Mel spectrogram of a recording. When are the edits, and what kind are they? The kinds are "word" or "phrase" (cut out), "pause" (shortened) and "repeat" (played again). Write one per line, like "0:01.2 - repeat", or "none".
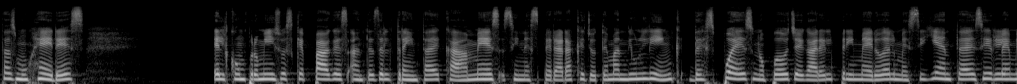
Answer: none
